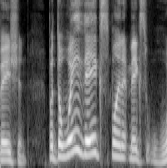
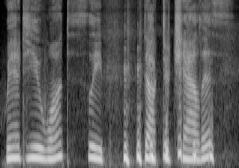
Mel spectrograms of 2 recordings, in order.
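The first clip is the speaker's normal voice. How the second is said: mock seductive Ellie; 4 dB quieter than usual. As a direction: imitate a coy movie seductress. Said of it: "Ellie's like".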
